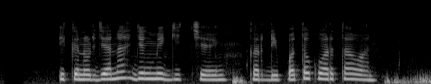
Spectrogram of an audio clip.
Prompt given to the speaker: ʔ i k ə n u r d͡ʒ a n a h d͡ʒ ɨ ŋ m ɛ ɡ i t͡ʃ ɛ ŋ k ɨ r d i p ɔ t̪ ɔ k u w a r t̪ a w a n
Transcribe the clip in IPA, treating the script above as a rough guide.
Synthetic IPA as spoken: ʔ i k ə n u r d͡ʒ a n a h d͡ʒ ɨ ŋ m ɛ ɡ i t͡ʃ ɛ ŋ k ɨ r d i p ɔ t̪ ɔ k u w a r t̪ a w a n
